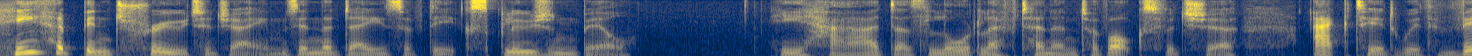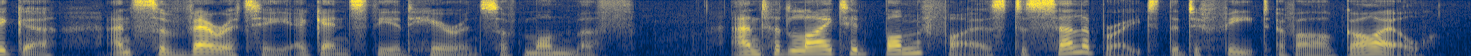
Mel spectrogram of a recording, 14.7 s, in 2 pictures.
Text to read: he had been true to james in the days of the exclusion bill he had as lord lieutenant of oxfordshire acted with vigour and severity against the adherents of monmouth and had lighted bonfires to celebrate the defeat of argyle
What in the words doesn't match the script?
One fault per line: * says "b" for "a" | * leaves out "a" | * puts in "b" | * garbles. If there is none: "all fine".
all fine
